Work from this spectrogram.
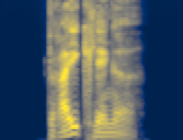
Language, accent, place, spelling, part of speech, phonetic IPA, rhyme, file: German, Germany, Berlin, Dreiklänge, noun, [ˈdʁaɪ̯ˌklɛŋə], -aɪ̯klɛŋə, De-Dreiklänge.ogg
- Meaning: nominative/accusative/genitive plural of Dreiklang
